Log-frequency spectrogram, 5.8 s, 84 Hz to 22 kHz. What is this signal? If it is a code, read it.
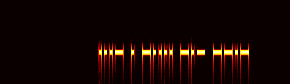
Morse code, heard as a keyed tone, about 22 wpm, 700 Hz. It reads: VE6KQ
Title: DXCC-100 Call Signs - 5 Characters - 22wpm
